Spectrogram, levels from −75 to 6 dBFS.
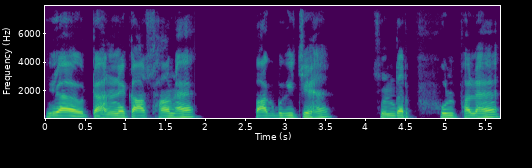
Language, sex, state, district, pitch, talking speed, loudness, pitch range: Hindi, male, Bihar, Jahanabad, 140 Hz, 115 wpm, -16 LUFS, 130-145 Hz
